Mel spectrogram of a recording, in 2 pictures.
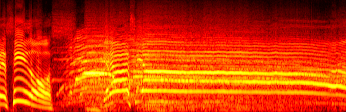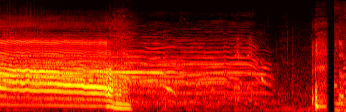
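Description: A crowd of children cheers and shouts together, then fades.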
